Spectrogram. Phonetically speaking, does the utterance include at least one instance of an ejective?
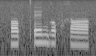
yes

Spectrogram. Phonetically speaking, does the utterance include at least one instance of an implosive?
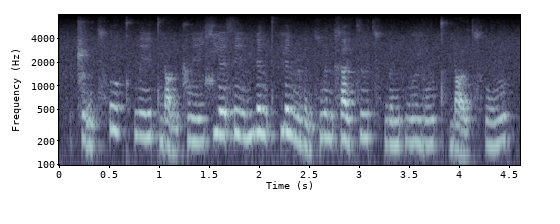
no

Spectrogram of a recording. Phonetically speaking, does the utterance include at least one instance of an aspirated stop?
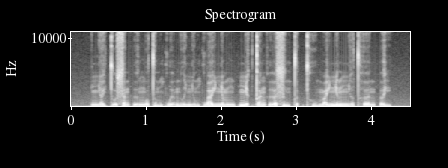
yes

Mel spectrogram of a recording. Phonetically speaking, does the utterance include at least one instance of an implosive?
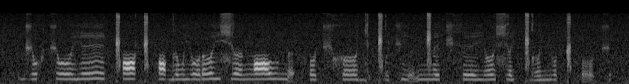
no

